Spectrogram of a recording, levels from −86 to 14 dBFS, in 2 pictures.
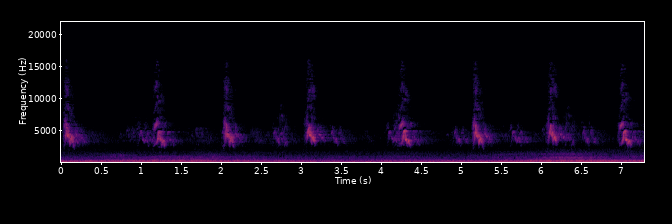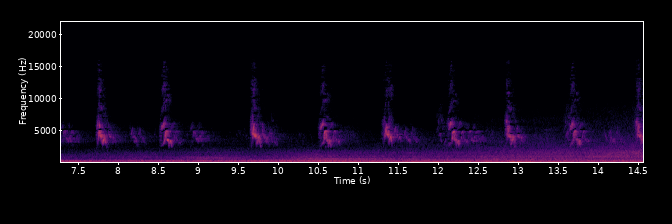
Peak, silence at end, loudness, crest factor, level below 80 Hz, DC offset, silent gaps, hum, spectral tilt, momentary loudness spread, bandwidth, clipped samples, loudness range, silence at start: -26 dBFS; 0 s; -44 LUFS; 18 dB; -50 dBFS; under 0.1%; none; none; -4 dB/octave; 10 LU; 16 kHz; under 0.1%; 3 LU; 0 s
